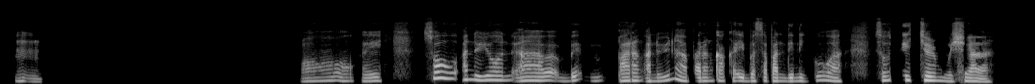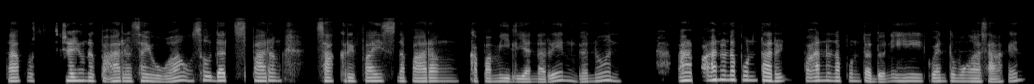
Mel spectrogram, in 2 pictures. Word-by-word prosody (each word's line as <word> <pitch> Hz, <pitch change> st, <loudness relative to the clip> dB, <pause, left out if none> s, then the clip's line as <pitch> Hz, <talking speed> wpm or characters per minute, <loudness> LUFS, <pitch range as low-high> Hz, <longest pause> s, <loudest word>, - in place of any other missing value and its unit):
Mm. 145 Hz, -4 st, -8 dB, 2.6 s
Oh, 160 Hz, +3 st, -5 dB
okey. 155 Hz, +2 st, -2 dB, 0.4 s
So, 285 Hz, -2 st, +3 dB
ano 220 Hz, 0 st, +1 dB
'yon, 200 Hz, -1 st, +2 dB
ah, 180 Hz, +2 st, +3 dB
be 155 Hz, +6 st, -2 dB, 0.3 s
parang 175 Hz, +1 st, +2 dB
ano 155 Hz, 0 st, +1 dB
'yon, 205 Hz, +8 st, -1 dB
ah, 200 Hz, -, +4 dB
parang 160 Hz, 0 st, 0 dB
kakaiba 160 Hz, -1 st, +1 dB
sa -, -, -4 dB
pandinig 155 Hz, -2 st, 0 dB
ko, 195 Hz, 0 st, -1 dB
ah. 155 Hz, -3 st, +1 dB, 0.3 s
So, 190 Hz, +2 st, -1 dB
teacher 195 Hz, -3 st, +3 dB
mo 160 Hz, -, -3 dB
siya. 140 Hz, -3 st, +2 dB, 0.4 s
Tapos 160 Hz, +2 st, +1 dB, 0.2 s
siya 175 Hz, -, +3 dB
'yong 170 Hz, -, -1 dB
nagpaaral 155 Hz, -1 st, +1 dB
sa'yo. 155 Hz, 0 st, -1 dB
Wow! 165 Hz, +6 st, -1 dB
So, 190 Hz, +3 st, -1 dB
that's 180 Hz, -1 st, +2 dB
parang 170 Hz, 0 st, +1 dB, 0.3 s
sacrifice 160 Hz, 0 st, 0 dB
na 150 Hz, -, -3 dB
parang 150 Hz, 0 st, +1 dB
kapamilya 140 Hz, -2 st, -1 dB
na 125 Hz, -1 st, -2 dB
rin, 165 Hz, +3 st, -2 dB
gano'n. 160 Hz, +7 st, -3 dB, 0.6 s
Ah, 185 Hz, +2 st, +5 dB
paano 205 Hz, +3 st, +3 dB
napunta 200 Hz, -3 st, +3 dB
ri 160 Hz, +3 st, -2 dB, 0.2 s
paano 175 Hz, +2 st, +1 dB
napunta 165 Hz, -1 st, -2 dB
do'n? 135 Hz, 0 st, -1 dB
I 155 Hz, 0 st, -3 dB
i-kwento 150 Hz, 0 st, -2 dB
mo 145 Hz, -1 st, -3 dB
nga 140 Hz, -, +2 dB
sa'kin. 135 Hz, +5 st, -3 dB
160 Hz, 145 wpm, -25 LUFS, 150-180 Hz, 2.6 s, Ah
